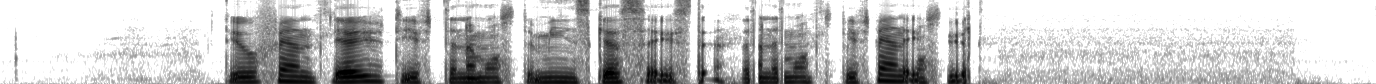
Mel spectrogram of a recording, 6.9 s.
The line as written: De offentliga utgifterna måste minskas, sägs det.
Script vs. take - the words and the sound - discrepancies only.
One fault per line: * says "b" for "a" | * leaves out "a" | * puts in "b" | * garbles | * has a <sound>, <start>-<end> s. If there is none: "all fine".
* garbles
